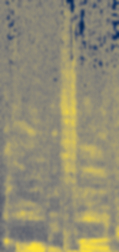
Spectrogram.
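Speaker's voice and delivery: hushed, drawn-out amazement; quiet, slow shock; retold stunned disbelief. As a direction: stretch it out slowly under your voice. Retold stunned reaction to wrist.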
